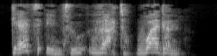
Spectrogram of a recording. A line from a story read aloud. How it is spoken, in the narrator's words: she snarls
